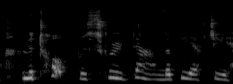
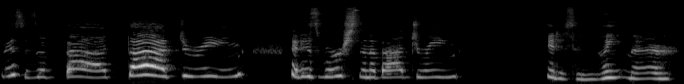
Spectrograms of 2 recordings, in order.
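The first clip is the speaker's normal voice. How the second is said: horrified; 5 semitones higher, 8 dB louder than usual. Acted. BFG horrified at nightmare.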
